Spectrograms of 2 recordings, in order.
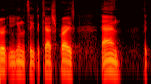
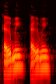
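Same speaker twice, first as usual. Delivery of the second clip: mock Indian shopkeeper accent; hammy Indian accent, shooing a customer; 3 dB quieter than usual. Shown as a demonstration. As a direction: put on an Indian store-clerk accent. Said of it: "the Indian voice and be like".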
